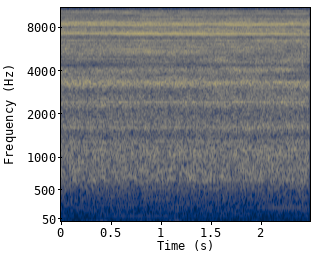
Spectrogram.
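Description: Electric heat gun running steadily, blowing hot air onto stretched carbon-fibre vinyl wrap so the dented film shrinks back to shape.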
